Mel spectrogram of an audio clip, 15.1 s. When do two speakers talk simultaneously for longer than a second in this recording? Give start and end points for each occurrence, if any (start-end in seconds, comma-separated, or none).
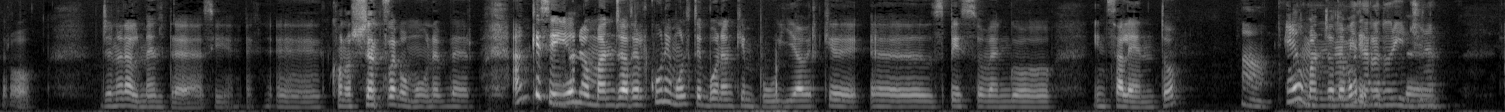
12.8-14.5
